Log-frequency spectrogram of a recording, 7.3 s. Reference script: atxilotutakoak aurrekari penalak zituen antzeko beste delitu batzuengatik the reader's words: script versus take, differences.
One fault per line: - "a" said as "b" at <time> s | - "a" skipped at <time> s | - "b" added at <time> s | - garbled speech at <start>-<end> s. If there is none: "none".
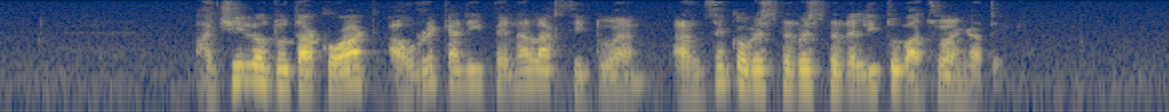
- "beste" added at 5.0 s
